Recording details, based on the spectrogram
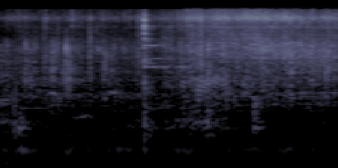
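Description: Poha being stirred into fried onion masala in a pan, a soft continuous scraping sizzle with gentle irregular stirring strokes and one sharp clink midway, steady and close throughout.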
